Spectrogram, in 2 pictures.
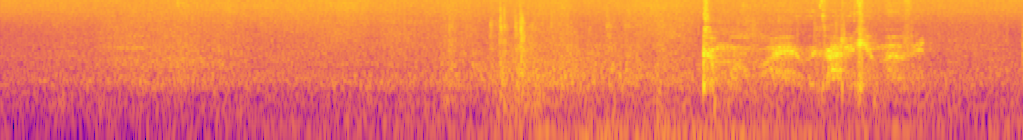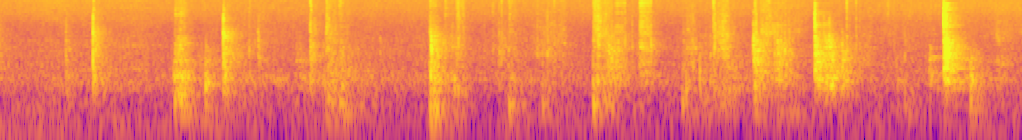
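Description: Hushed whispering, breathy and without clear voiced tone, broken by short irregular rustles of bedding, most of them in the second half.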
